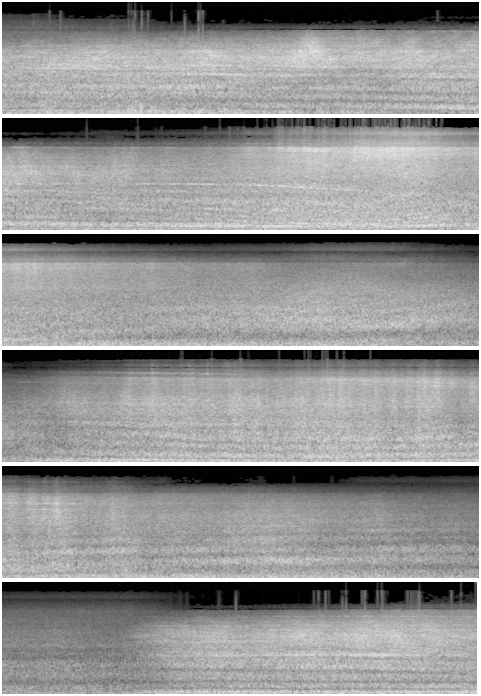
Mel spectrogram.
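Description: Jet airliners on landing approach passing low overhead: a loud engine rumble and whine whose pitch glides downward as each aircraft goes by, loudest about a third of the way in. The sound shifts abruptly twice as a new pass begins, the last one building loud again near the end.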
